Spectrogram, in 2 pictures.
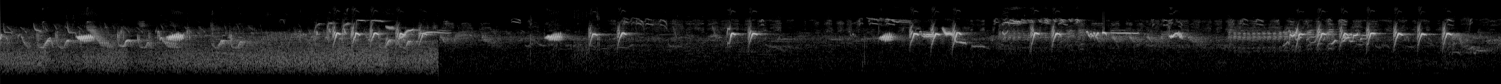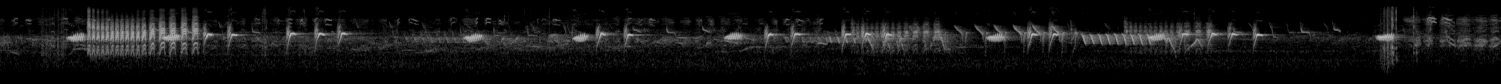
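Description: Birds chirping and singing: short high chirps repeated about once a second, with rapid trills between them and a denser burst of song about 16 seconds in. A faint hiss underneath cuts off suddenly about four seconds in.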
